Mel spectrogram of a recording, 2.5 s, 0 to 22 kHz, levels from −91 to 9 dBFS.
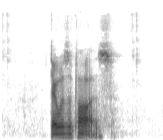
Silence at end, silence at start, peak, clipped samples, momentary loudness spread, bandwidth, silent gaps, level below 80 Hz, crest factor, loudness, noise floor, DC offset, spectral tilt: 0.8 s; 0.75 s; -2 dBFS; under 0.1%; 11 LU; 14 kHz; none; -64 dBFS; 20 dB; -20 LUFS; -72 dBFS; under 0.1%; -7 dB/octave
